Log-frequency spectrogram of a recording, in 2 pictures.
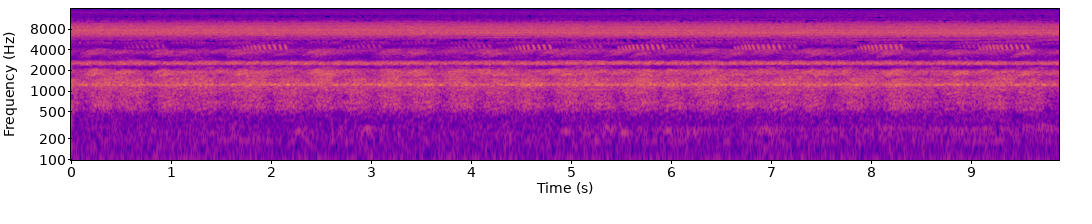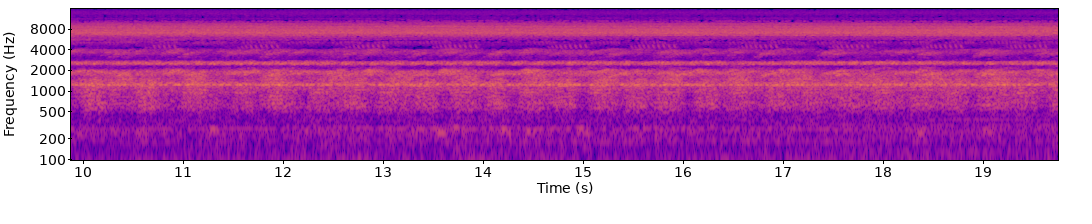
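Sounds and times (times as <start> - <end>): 
frogs chorus beside a dry stretch of the Limpopo River in South Africa: 0.0 - 19.7
insects chorus beside a dry stretch of the Limpopo River in South Africa: 0.0 - 19.7.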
